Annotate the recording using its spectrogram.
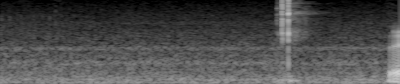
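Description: Hawk Knives Shortcut utility knife's blade snapping shut in its lock: one sharp metallic click, a quick double snap about one and a half seconds in.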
